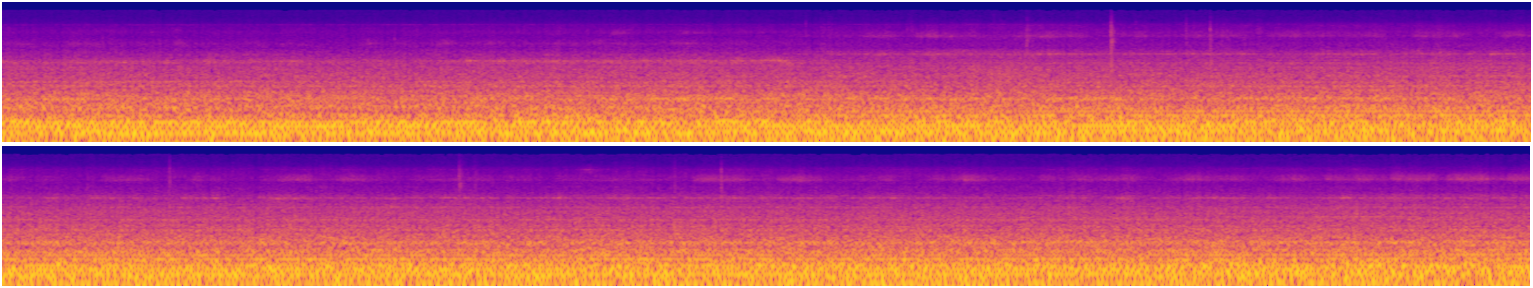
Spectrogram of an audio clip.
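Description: Inside a VLocity diesel multiple unit running at speed: a steady low drone of the diesel engines and wheels on rail. A faint high whine steps up in pitch about eight or nine seconds in.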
